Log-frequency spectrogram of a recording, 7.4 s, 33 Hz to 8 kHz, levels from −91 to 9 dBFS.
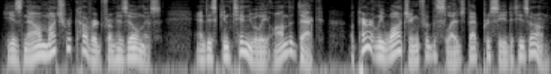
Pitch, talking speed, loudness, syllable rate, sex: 115 Hz, 190 wpm, -17 LUFS, 5.7 syllables/s, male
